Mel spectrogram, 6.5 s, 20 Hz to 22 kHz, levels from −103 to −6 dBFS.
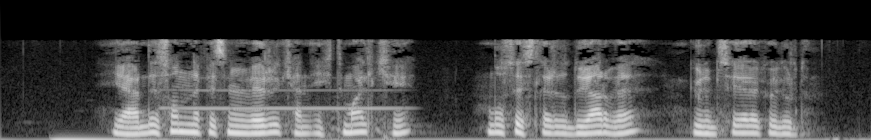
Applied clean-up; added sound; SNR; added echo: none; Wind instrument, woodwind instrument; 19 dB; none.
